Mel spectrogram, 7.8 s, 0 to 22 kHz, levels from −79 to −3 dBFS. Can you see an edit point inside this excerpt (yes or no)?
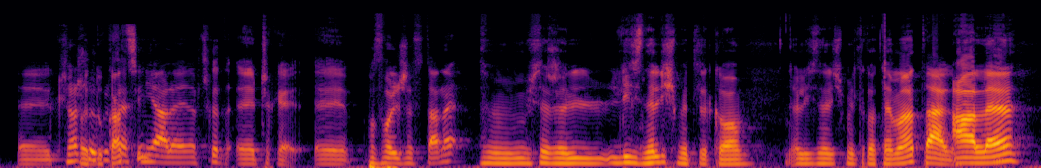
yes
